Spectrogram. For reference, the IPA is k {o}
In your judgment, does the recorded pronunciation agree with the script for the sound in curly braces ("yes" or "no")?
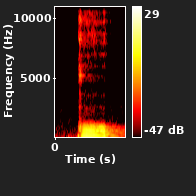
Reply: no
